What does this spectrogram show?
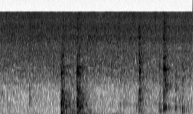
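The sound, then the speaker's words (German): Minced meat sizzles steadily in a frying pan over high heat, a continuous hiss broken by a few short scraping knocks as it is chopped up and stirred with a spatula. “Okay, dann das Hack in die Pfanne. Du hörst schon, wir haben gut Feuer drauf.”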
